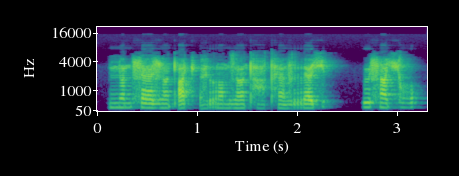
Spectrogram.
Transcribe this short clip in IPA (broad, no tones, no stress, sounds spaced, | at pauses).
ɲ œ̃ n ɬ ɛ ɮ œ̃ tʼ a t͡ʃʼ ɛ̤ r ɔ̃ n z œ̃ tʰ a̤ tʰ ɛ̃ v r ɛ ç | ɨ ɬ ã ç ɔ̤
